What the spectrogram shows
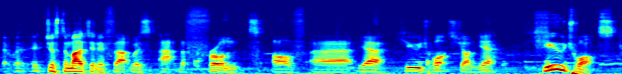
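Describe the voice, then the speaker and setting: A man's voice: medium pitch, measured pace, soft background music. A man hosting a livestream, commentating a virtual bike race in a chatty way and talking to viewers. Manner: excitable, shouts at the finish, chatty with viewers.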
